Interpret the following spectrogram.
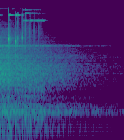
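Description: Tail of a title-card sparkle sound effect: a few quick, high metallic ticks over a fading shimmer, dying away about a second in.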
